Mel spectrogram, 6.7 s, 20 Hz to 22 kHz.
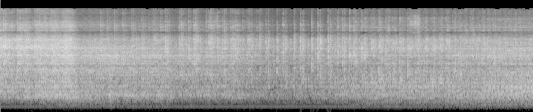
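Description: Simulated V8 engine sound from the PRC QX-4 1/18 crawler's built-in sound unit, played through its small speaker: a buzzy, rattly engine sound, a little louder in the first second, then running steadily.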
